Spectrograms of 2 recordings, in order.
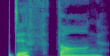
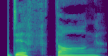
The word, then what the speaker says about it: diphthong: diph thong diphthong Stress diph and keep thong clear.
